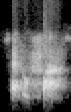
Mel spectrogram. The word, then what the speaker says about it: serufah: So that's serufah. And as you'll notice, it's accented on the last syllable.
